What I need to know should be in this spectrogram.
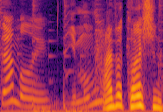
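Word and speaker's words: Ymily: It's spelled Y-M-I-L-Y. All right. Yimily? I have, No, it's pronounced Emily.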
